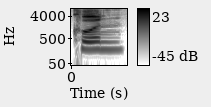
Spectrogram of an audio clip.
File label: "kun2", Taiwanese syllable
